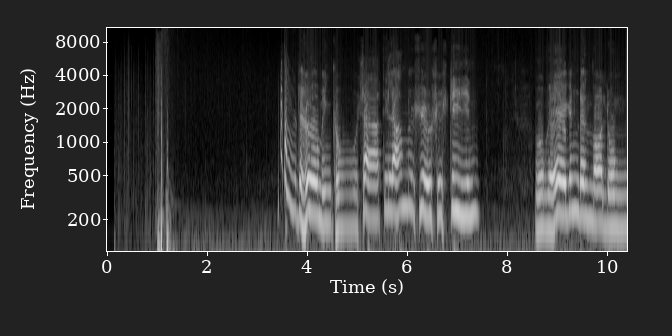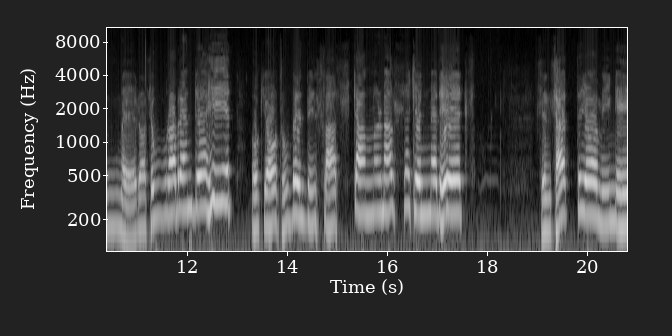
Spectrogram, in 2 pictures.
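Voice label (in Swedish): Torsö Västergötland, dialekter; Folkminnen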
